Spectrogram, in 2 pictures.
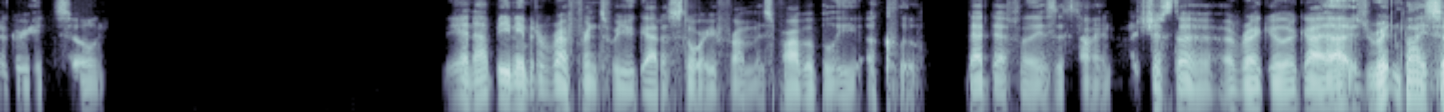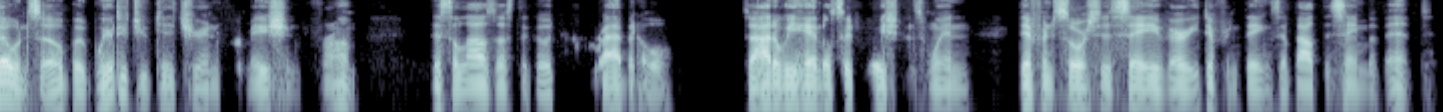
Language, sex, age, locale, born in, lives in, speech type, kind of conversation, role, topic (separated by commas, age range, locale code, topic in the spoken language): English, male, 35-39, en-US, United States, United States, conversation, unstructured, none, What helps you decide whether to trust information you see in the news?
